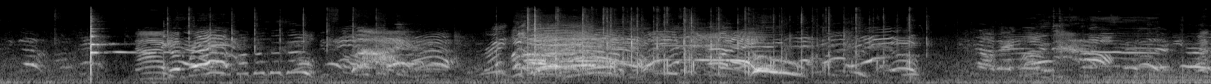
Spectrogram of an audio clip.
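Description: A bat hits the ball with one sharp crack about a second in. Many voices, children's and adults', then shout and cheer, loudest in the middle and easing off near the end.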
